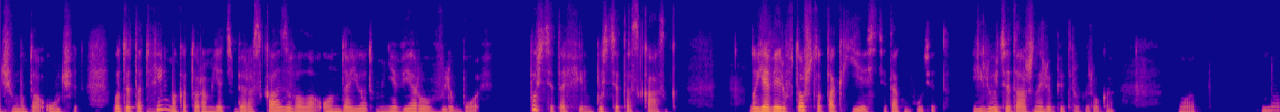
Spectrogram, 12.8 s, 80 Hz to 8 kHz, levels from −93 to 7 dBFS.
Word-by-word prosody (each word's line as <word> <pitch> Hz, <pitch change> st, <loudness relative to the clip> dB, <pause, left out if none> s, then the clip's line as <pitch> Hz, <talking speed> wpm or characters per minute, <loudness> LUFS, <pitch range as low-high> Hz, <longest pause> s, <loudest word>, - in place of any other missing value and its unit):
чему-то 175 Hz, -2 st, -4 dB
учит. 170 Hz, -3 st, -5 dB, 0.3 s
Вот 185 Hz, +4 st, +1 dB
этот 195 Hz, -4 st, +2 dB
фильм, 285 Hz, -, -2 dB
о -, -, 0 dB
котором 165 Hz, -4 st, -2 dB
я 150 Hz, 0 st, 0 dB
тебе 155 Hz, +2 st, -3 dB
рассказывала, 165 Hz, +1 st, 0 dB
он 170 Hz, 0 st, -2 dB
дает 165 Hz, +3 st, 0 dB
мне 160 Hz, +1 st, -4 dB
веру 175 Hz, +1 st, +1 dB
в 150 Hz, 0 st, -14 dB
любовь. 155 Hz, -, -8 dB, 0.3 s
Пусть 300 Hz, -3 st, +2 dB
это -, -, -3 dB
фильм, -, -, -9 dB
пусть -, -, -5 dB
это -, -, -4 dB
сказка. -, -, -7 dB, 0.7 s
Но 200 Hz, -, +3 dB
я 225 Hz, +2 st, +11 dB
верю 220 Hz, -2 st, +9 dB
в -, -, -12 dB
то, 245 Hz, -, +9 dB
что 210 Hz, -, -1 dB
так 180 Hz, -1 st, +1 dB
есть, 140 Hz, -4 st, -4 dB
и -, -, -13 dB
так 150 Hz, -1 st, -1 dB
будет. 230 Hz, -, -10 dB, 0.3 s
И 165 Hz, -1 st, -3 dB
люди 190 Hz, 0 st, +1 dB
должны 155 Hz, +1 st, 0 dB
любить 150 Hz, -2 st, -4 dB
друг -, -, -14 dB
друга. 185 Hz, -, -10 dB, 0.6 s
Вот. -, -, -9 dB, 0.6 s
Ну 235 Hz, +3 st, -10 dB
170 Hz, 190 wpm, -34 LUFS, 155-200 Hz, 0.7 s, я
